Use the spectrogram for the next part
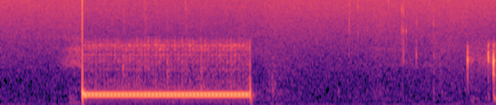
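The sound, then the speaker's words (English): A single loud, steady telephone tone sounds for about a second, like the ring of a long-distance call to the Cincinnati Zoo Cat Ambassador Program being connected, then cuts off into near silence. “Please stay on the line while your call is completed.”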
